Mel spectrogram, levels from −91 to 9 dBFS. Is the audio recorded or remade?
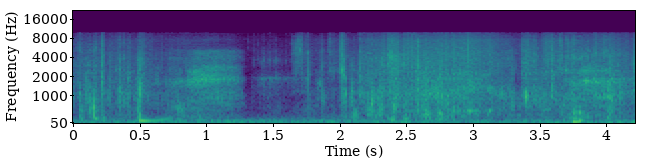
remade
